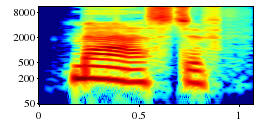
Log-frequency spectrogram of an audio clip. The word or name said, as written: mastiff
